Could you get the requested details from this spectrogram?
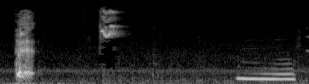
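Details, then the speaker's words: Hiccups in an adult streaming live, who says nothing helps: two sharp, abrupt hiccup bursts about a second apart, followed by a brief voiced sound, over a faint steady background hum. "uh oh S I got excuse me there's nothing I can do here I wish they sound like bird chirps be a lot cuter right"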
